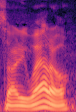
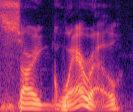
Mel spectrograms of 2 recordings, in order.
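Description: First: The name is said with Spanish-style pronunciation. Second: The name is said with English-style pronunciation. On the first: The speaker calls it right. "it's actually pronounced" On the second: The speaker calls it wrong.

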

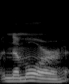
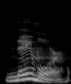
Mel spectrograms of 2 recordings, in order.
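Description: First: The name is said in the movie's pronunciation. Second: The name is said in a non-movie pronunciation.

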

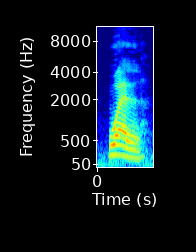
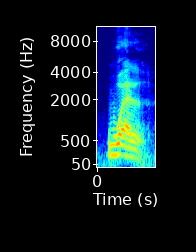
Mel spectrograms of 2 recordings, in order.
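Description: The two takes are said the same way.

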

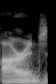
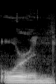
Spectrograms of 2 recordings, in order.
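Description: First: The word begins with an 'ah' vowel. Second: The word does not begin with an 'ah' vowel.

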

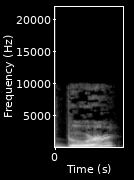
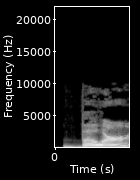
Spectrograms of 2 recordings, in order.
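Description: First: The word is said the Dutch or Afrikaans way. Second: The word is said the English-speaker way. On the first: "The Dutch or Afrikaans version, my understanding is" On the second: "is very common in the when you're a native English speaker"

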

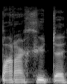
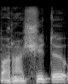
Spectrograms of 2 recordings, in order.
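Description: First: The middle consonant is a throaty rasp. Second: The middle consonant is a soft 'sh'. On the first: The speaker calls it right. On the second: The speaker calls it wrong.

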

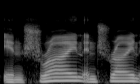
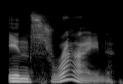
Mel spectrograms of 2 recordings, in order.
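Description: First: The word keeps its sh sound. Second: The word is said without the sh sound.

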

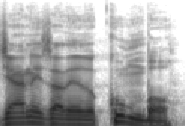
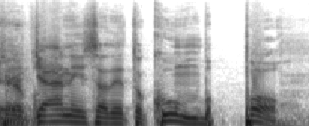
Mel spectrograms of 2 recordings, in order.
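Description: First: The surname's ending is said as 'kumbo'. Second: The surname's ending is not said as 'kumbo'. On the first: This is how the name is really said. The speaker calls it right. "and it's Kumbo. Right? It's Giannis Adetokounmpo" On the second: This is how most people say the name. The speaker calls it wrong. "People say Giannis Adetokounmpo"

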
